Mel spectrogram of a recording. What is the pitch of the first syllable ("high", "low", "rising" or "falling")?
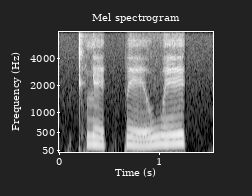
low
